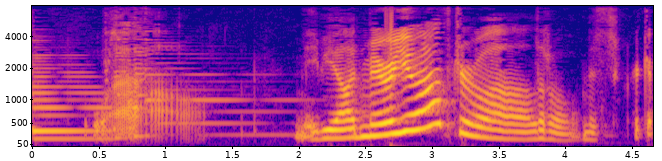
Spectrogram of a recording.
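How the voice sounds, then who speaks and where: Faint music plays in the background as the speaker uses a put-on character voice at a middle pitch and a fairly slow pace. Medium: read story. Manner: pompous.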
